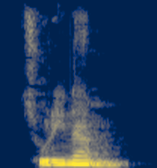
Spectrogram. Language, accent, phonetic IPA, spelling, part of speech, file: Catalan, Valencia, [su.ɾiˈnam], Surinam, proper noun, LL-Q7026 (cat)-Surinam.wav
- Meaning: Suriname (a country in South America)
